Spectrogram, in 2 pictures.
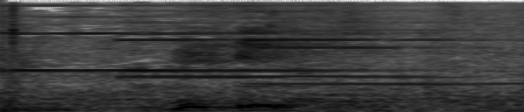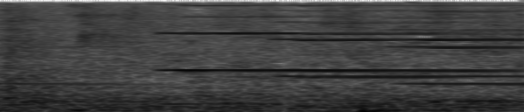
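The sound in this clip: Electronic bell ringing in a parliament chamber before a vote, a faint, steady tone that stops briefly and resumes over soft room murmur.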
